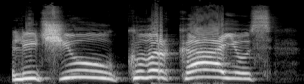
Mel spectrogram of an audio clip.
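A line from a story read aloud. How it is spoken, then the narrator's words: Shouting. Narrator (Russian): кричал Горин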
